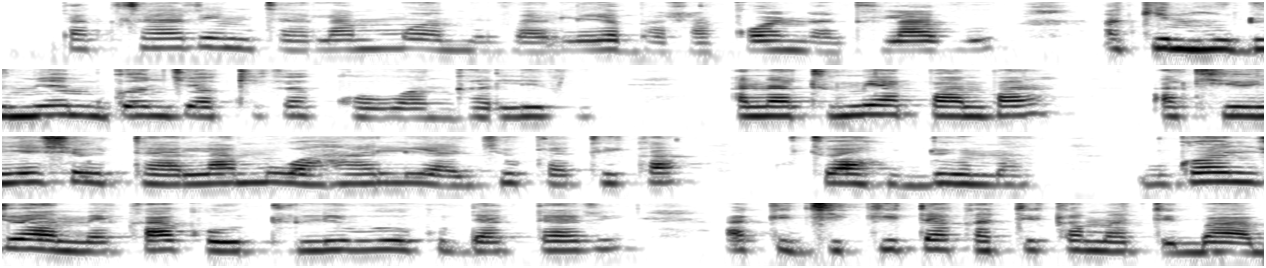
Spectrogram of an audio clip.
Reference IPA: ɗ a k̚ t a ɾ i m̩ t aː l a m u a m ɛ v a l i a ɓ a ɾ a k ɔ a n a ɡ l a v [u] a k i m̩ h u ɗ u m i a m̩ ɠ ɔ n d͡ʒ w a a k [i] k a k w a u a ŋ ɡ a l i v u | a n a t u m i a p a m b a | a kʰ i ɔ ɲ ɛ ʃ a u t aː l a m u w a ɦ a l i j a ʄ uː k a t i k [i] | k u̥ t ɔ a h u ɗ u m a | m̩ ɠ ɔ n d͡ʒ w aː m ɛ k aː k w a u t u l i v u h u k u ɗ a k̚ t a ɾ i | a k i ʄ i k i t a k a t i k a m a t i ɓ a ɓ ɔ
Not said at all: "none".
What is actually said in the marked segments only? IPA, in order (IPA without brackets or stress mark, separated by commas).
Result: u, i, a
